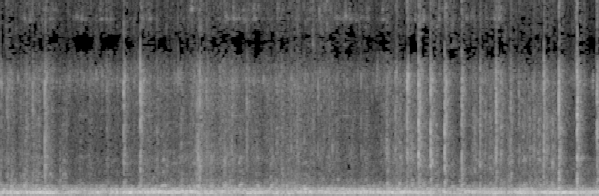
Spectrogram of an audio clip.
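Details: Fighting tumbler pigeons in Khanabad, Afghanistan, a village flock producing a dense, low, rolling coo chorus throughout, punctuated by light tapping and clicks.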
